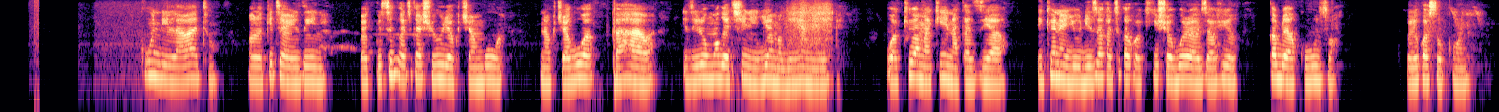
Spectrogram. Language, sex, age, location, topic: Swahili, female, 18-24, Dar es Salaam, agriculture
